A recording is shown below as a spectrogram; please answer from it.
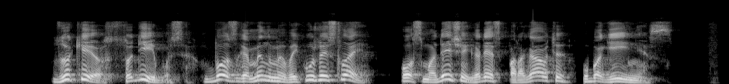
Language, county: Lithuanian, Kaunas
